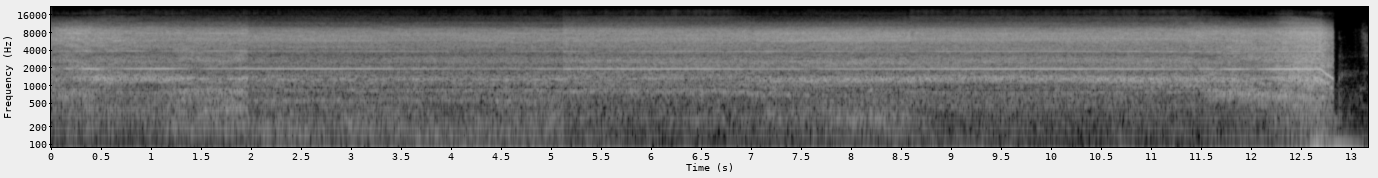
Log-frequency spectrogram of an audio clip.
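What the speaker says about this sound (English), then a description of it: "I'm going to just use a quick blow dryer just to heat up the area" Blow dryer heating the adhesive of a 3M door handle cup protector on a car, a loud steady whirring hiss held for about twelve seconds, cutting off sharply at the end.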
